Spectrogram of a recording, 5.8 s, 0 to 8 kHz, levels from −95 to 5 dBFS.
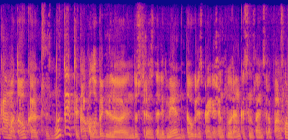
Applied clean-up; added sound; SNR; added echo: none; none; none; none.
